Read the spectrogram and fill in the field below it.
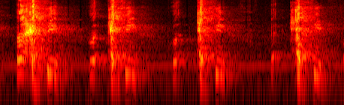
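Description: Four sneezes in a row, each a short indrawn breath followed by a sharp burst of air and voice; a steady tone in the background.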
